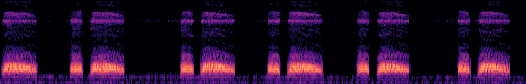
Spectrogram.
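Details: Vietnamese spotted dove lure call used to draw in wild birds: a short coo followed by a longer, hollow coo, the pair repeated steadily about every second, with a faint steady hum beneath.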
